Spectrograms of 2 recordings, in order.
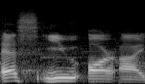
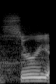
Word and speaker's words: Suri: also exists and that is the alpaca that is spelled s-u-r-i Siri alpaca Suri alpacas as you can see are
